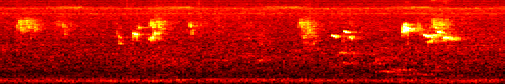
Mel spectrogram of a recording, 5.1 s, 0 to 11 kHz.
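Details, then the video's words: Red-whiskered bulbul filmed while being trapped on 30 May 2016: brief clear chirps come first, then a quicker cluster of sharp warbled notes toward the end, over a low steady hum. "Bẫy chào mào lăng săng ché-cánh các kiểu"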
